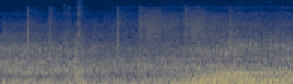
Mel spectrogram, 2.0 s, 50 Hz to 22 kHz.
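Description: A powered tailgate on a 2021 Aston Martin DBX or 2021 Bentley Bentayga luxury SUV lowers after a button push, a steady motor hum rising slightly toward the end as the hatch comes down, close by.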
